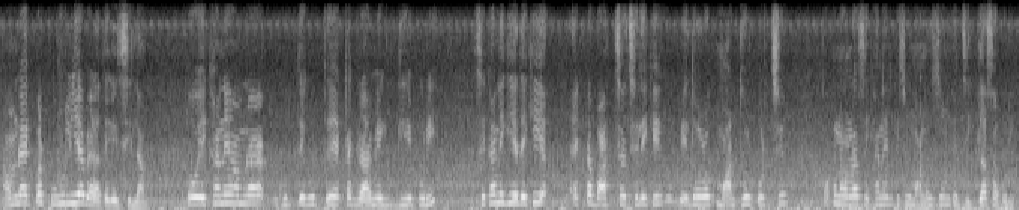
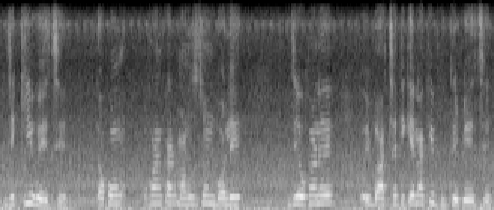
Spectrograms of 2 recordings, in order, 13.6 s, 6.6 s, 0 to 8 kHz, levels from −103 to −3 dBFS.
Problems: none marked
